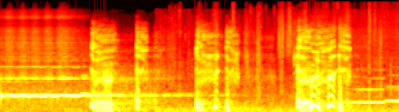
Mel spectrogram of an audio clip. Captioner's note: coughing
